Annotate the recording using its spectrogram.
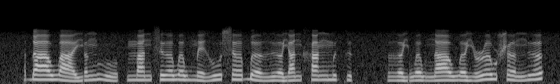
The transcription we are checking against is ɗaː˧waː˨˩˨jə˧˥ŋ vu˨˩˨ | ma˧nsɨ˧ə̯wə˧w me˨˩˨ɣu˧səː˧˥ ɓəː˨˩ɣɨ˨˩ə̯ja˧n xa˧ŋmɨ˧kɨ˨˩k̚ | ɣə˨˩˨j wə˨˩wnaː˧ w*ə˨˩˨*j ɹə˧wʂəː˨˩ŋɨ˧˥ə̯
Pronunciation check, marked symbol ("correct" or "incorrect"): incorrect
